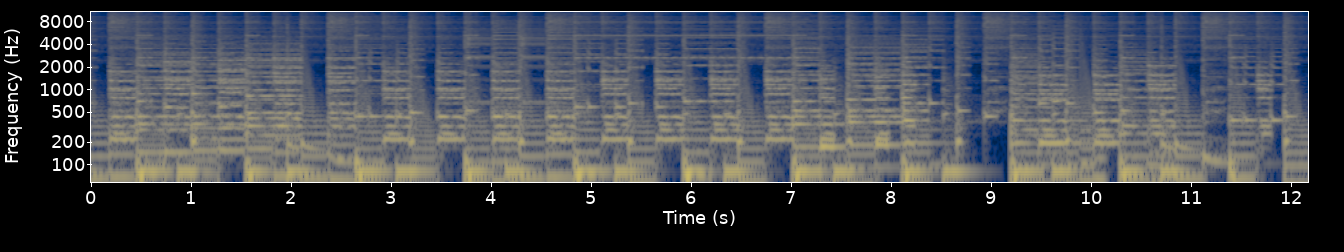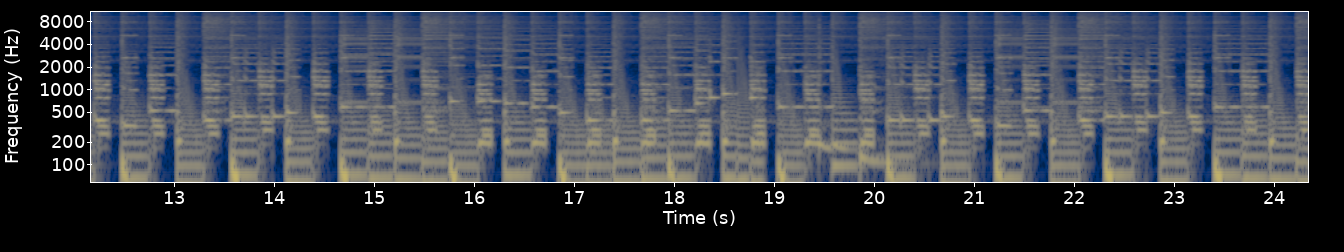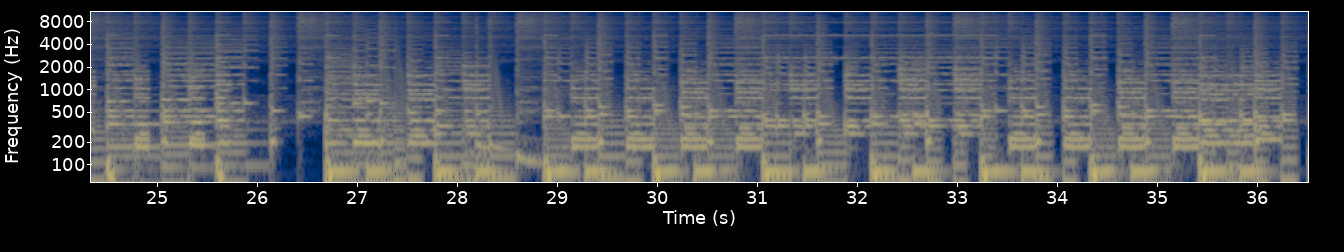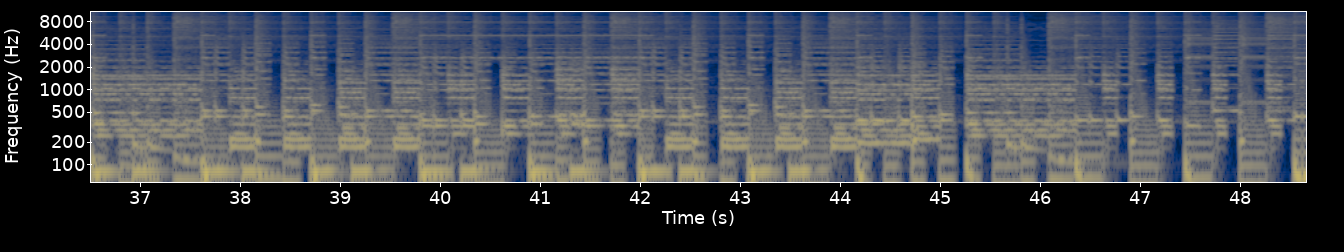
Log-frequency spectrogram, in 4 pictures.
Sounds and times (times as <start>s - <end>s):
Music: 0.0s - 48.6s.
